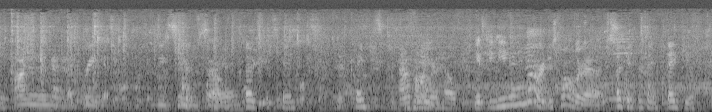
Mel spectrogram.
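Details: Adult speakers in conversation; typical speech.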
